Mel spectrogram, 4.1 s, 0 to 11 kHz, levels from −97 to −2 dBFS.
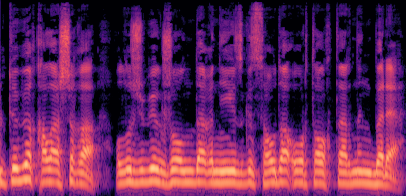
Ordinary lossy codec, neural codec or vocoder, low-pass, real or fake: none; none; none; real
